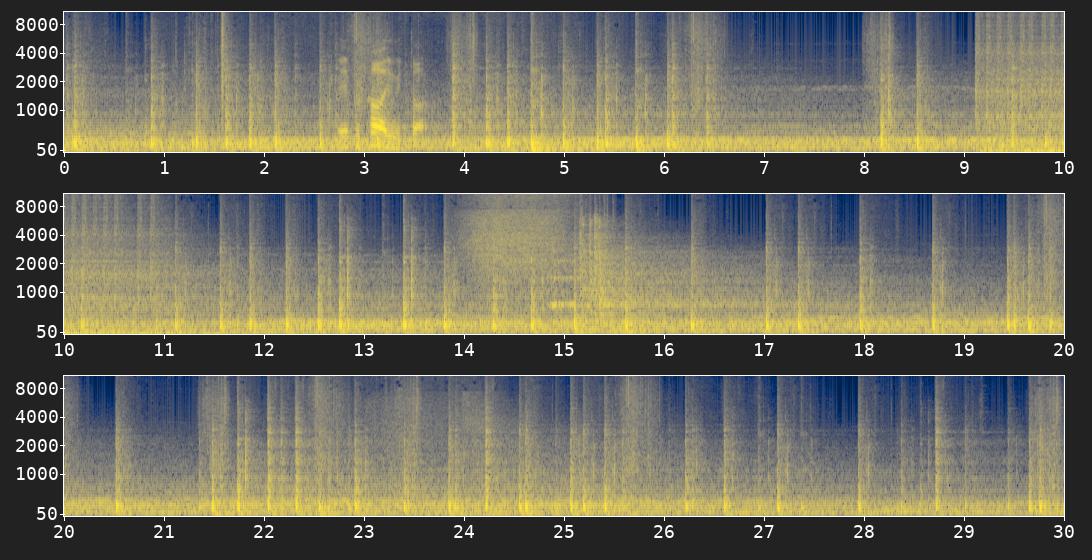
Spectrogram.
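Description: Footsteps tread quickly and steadily on a hard floor.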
